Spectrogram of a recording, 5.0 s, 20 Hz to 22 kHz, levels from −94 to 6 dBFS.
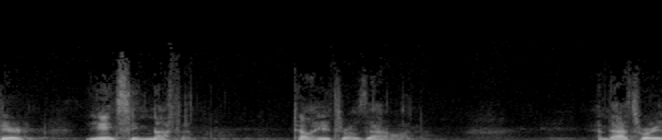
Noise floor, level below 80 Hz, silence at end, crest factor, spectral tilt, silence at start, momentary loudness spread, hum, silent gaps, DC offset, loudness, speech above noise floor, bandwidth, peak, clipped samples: -68 dBFS; -74 dBFS; 0 s; 18 dB; -6 dB/octave; 0 s; 21 LU; none; none; under 0.1%; -36 LUFS; 35 dB; 14 kHz; -18 dBFS; under 0.1%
